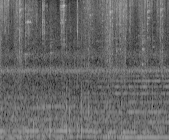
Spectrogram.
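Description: Horse hooves clip-clop steadily at a walking pace in the Expeditions: Rome video game, faint and set against a continuous droning background of game music and ambience.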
